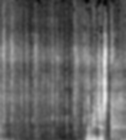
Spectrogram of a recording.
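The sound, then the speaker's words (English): A voice mimics a hotel clerk typing on a computer keyboard with a quick run of soft, clicky taps over a low rumble, then breaks into a brief voiced sound near the end. “This lady goes, okay. This is me typing, you know, okay.”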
